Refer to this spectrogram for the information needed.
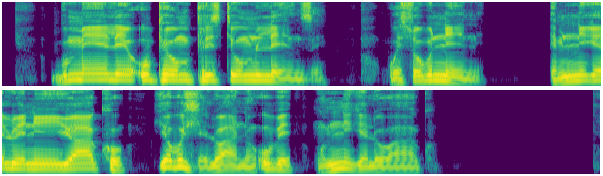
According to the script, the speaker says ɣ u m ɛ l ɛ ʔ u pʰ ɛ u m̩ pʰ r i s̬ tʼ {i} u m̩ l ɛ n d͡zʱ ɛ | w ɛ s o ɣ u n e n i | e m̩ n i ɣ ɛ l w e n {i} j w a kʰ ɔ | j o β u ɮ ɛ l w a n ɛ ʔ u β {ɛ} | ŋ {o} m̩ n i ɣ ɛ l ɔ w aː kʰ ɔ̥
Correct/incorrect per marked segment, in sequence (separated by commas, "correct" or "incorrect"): correct, correct, correct, incorrect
